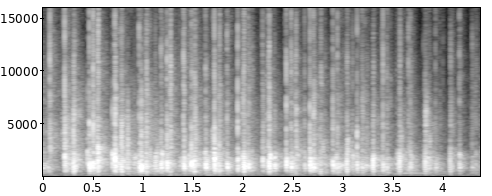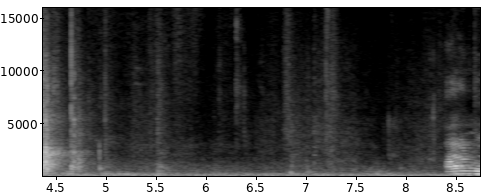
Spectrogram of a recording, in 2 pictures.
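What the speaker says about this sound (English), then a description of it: "Let's give another round of applause to our panelists here." Loud, dense audience applause for a sports chaplaincy panel fills the first four seconds, then drops to quiet room tone, with a brief voice entering near the end.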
